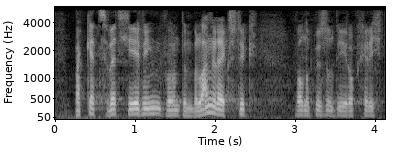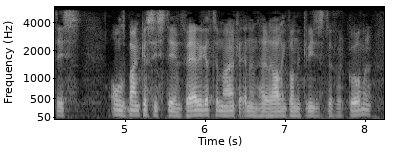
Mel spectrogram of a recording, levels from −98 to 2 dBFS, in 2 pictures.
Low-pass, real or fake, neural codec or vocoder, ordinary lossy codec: 5.4 kHz; fake; codec, 16 kHz in and 24 kHz out, 2.2 kbps, FireRedTTS-2 codec; none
